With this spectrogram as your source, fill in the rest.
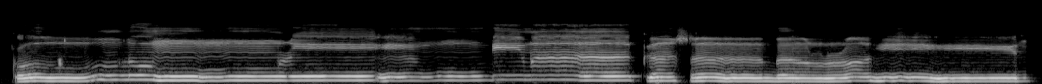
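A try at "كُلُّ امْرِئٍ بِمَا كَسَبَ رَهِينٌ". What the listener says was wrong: Pertama, mim mati ketemu dengan ro. Mim mati ketemu dengan ro. Ini izhar syafawi, jangan ditahan. Jangan ditahan.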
